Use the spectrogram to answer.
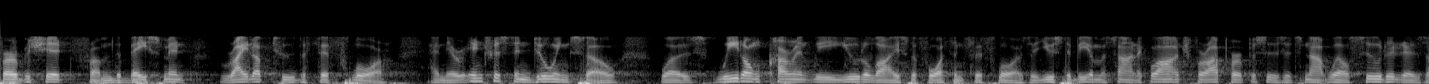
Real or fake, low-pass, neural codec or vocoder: fake; 3.6 kHz; vocoder, 22.05 kHz, 80 mel bands, WaveNeXt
